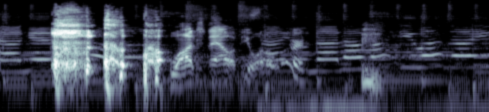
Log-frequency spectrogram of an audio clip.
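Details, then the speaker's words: A quick run of about three harsh coughs, then a few muttered sounds, over steady background music: cough. "just got a little bit of a cough hear that [Music] I'll be okay part of life is coughing you know that's what they say"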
